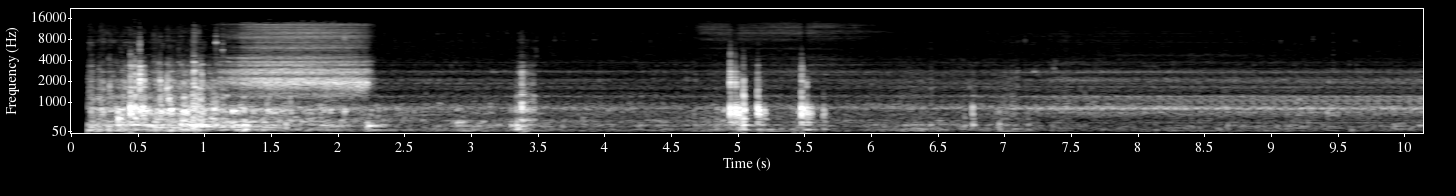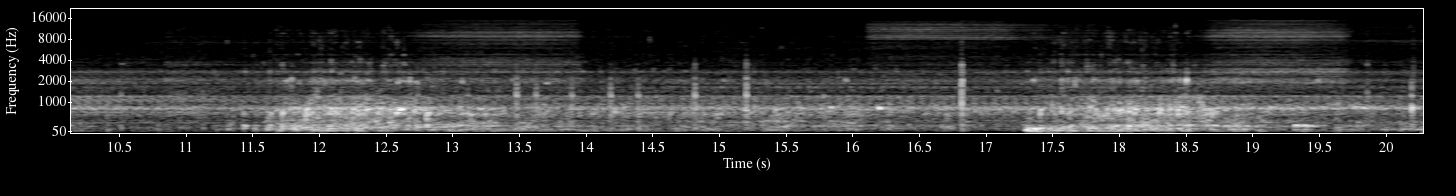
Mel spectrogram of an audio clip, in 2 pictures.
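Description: Underwater scuba breathing through a regulator: hissing breaths and bubbling swells recurring every few seconds, loudest in the first two seconds, with scattered sharp clicks.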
